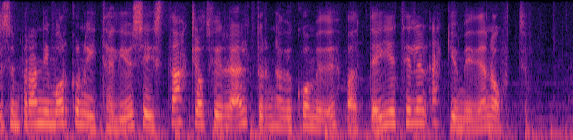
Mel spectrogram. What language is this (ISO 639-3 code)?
isl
